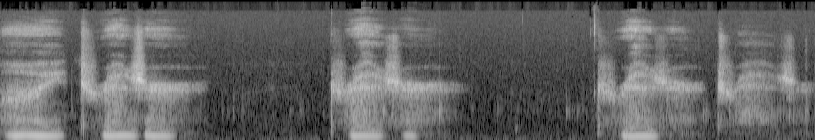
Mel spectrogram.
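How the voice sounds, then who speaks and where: A performer voicing a gentle, friendly dragon in human form for a sleep ASMR roleplay, in a soft breathy whisper with unhurried, soothing pauses. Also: mid-range voice, a little hiss or hum. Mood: quietly possessive, gentle.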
